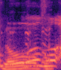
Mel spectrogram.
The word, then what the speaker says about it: Louisville: No, Louisville only. – Louisville. – No, only. No, we don't say any other way. If you say any other way, you're saying it wrong.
